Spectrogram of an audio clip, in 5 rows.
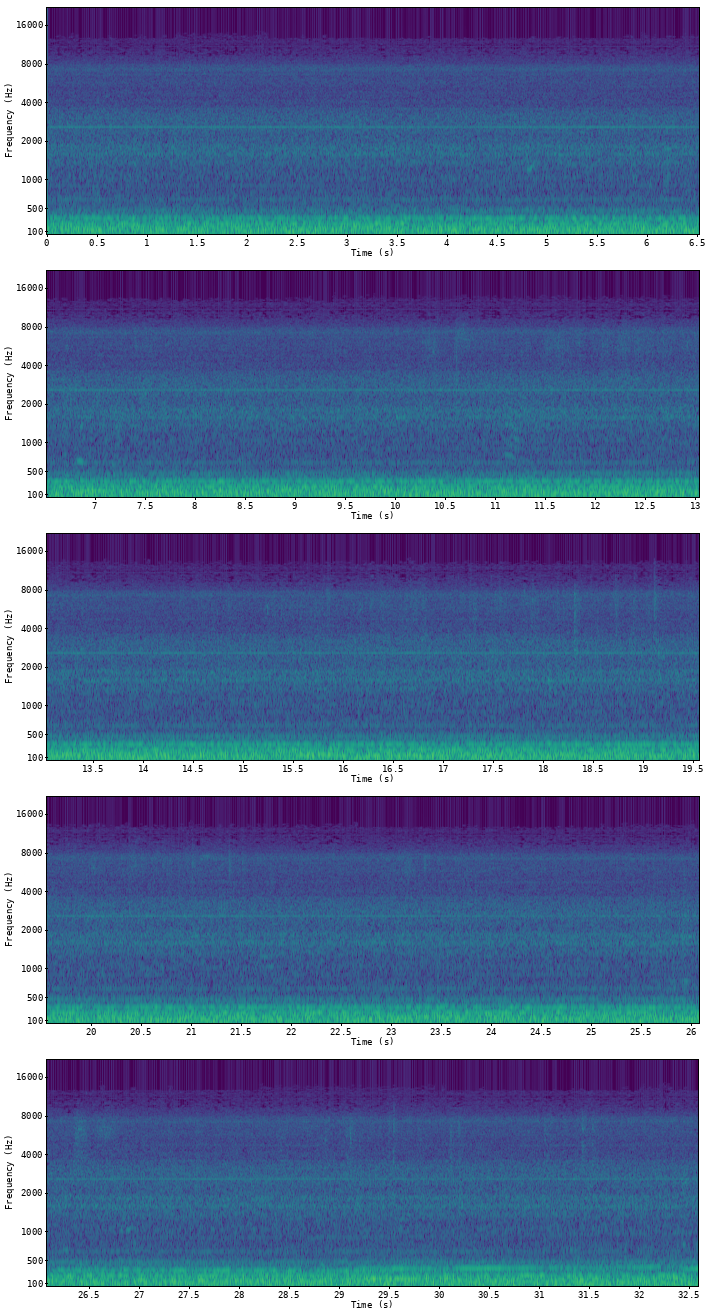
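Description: Steady cabin rumble of a Boeing 787-9 on the ground with its GEnx-1B engines at idle, heard inside the cabin, with a steady low hum and a faint high whine. Near the end a low tone edges slightly upward.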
